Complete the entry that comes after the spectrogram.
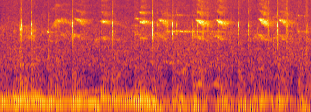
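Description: Birds chirping: short high notes repeated over and over, several sliding downward, over a low steady hum.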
